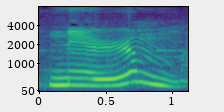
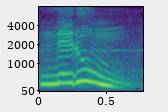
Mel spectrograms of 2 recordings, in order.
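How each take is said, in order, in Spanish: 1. La segunda sílaba se pronuncia claramente. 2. La segunda sílaba se omite o se traga. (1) "es Nerum. Ahí nos perdimos la segunda sílaba" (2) "no es Nerum"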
